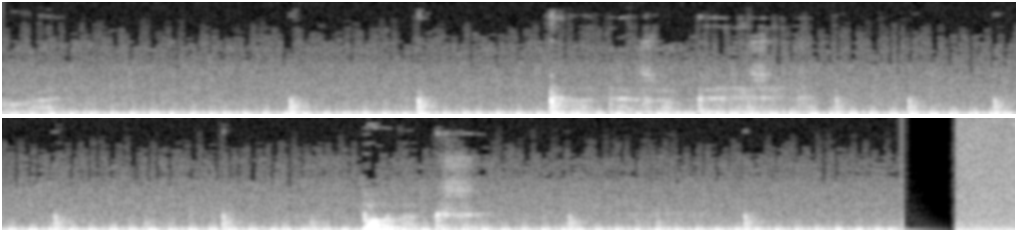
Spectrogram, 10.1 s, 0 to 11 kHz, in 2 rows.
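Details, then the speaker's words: Moto Morini 250 2C engine with the rod rocked by hand: sharp metallic clacks about three per second from excessive play; at least one big end bearing is gone, and a piston circlip was found missing. "so there we go I now have an engine to rebuild at least one big end that's gone and maybe other little mistakes in it"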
